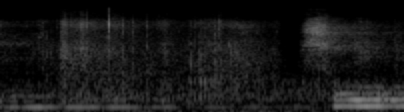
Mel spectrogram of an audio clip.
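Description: A voice speaking, breaking off at the start and resuming near the end, over a steady low hum.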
